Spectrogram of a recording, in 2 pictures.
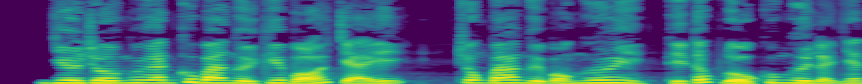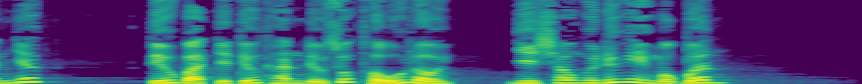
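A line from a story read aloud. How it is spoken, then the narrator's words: Shrill childlike insect voice. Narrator (Vietnamese): Giáp trùng màu vàng ... thình lình nói bằng tiếng người với giọng lanh lảnh non nớt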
